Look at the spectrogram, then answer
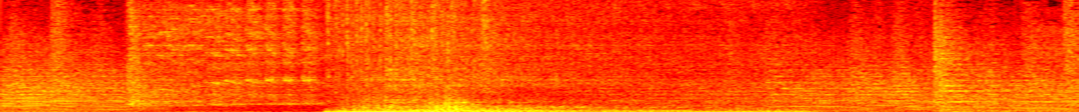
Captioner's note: car engine starts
